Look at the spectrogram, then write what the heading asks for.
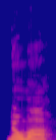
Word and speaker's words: Nomar: Noma.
